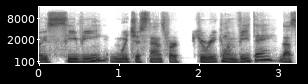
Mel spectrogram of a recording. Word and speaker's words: curriculum vitae: guys but also is cv which stands for curriculum vitae that's how you pronounce it and um there's always obviously we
